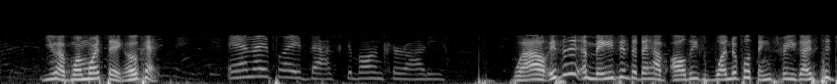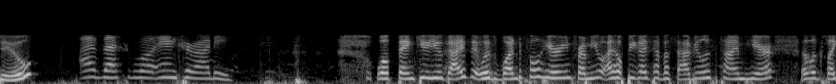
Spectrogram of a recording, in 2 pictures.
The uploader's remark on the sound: interviews from 2nd Annual Golf Tourn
